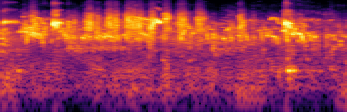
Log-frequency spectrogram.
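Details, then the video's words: Budgerigars chatter in overlapping high, scratchy chirps and buzzy warbles, a few sharper squeaky notes standing out above the continuous flock sound. "Budgies parrot beautiful colour budgies chirping sounds"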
